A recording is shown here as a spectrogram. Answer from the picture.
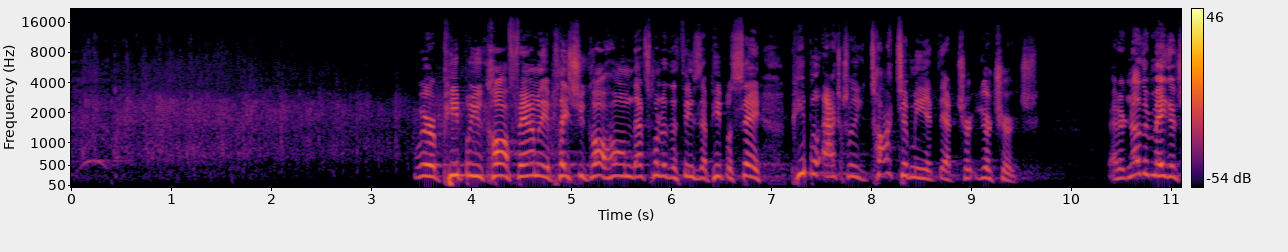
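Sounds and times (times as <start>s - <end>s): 
audience clapping hands: 0.0s - 4.7s
speech: 3.4s - 9.7s, 10.4s - 11.0s.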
